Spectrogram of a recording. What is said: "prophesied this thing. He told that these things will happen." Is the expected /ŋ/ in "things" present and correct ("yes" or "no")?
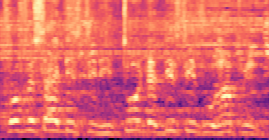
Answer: no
